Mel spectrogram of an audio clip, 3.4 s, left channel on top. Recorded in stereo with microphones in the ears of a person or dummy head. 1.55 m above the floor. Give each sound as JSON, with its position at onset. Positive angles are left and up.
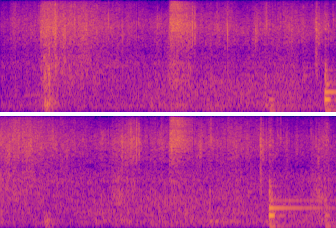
{"t": 1.7, "sound": "keys jangling", "side_deg": 5, "distance_m": 0.9}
